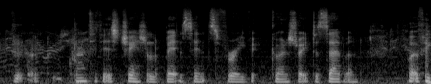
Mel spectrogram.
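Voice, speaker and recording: This quiet voice comes through over noticeable background noise. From northern England. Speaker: vtuber streamer. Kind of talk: casual gaming livestream chat.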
